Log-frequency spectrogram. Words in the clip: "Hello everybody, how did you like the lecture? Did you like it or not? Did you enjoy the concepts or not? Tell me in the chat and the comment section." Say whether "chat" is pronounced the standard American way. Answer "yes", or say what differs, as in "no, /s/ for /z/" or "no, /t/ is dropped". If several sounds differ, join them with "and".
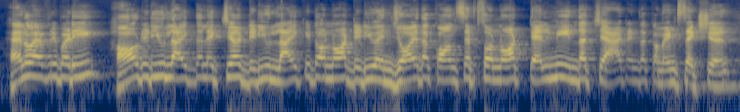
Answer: yes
